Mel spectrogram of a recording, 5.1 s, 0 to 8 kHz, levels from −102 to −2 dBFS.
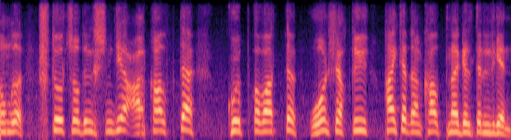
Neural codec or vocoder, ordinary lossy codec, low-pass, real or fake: codec, 16 kHz, 0.8 kbps, ZipCodec; Opus, 24 kbps; 7.2 kHz; fake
